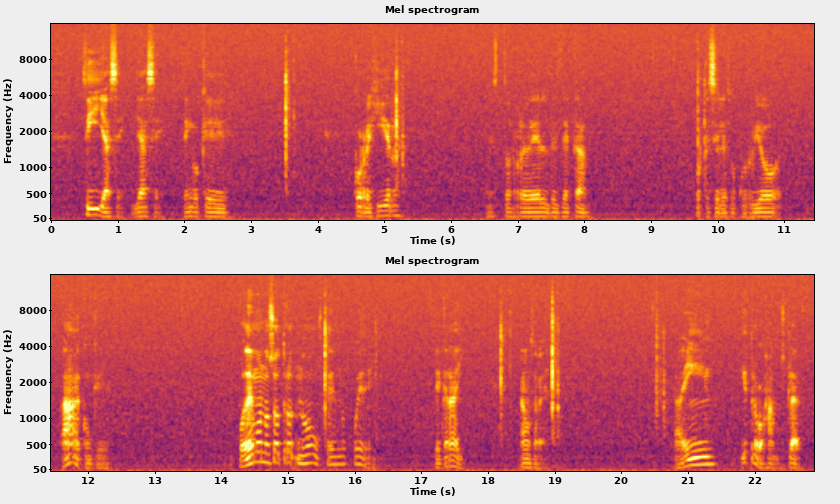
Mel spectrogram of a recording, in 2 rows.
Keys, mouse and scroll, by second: 3.5 a, 5.1 c, 6.1-9.5 drag, 9.7 Escape, 10.6-13.6 drag, 14.5 scroll down 2, 14.9-16.3 middle drag, 18.2 a, 18.9 c, 19.2-20.6 drag, 20.5 Escape, 21.3-22.9 drag.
